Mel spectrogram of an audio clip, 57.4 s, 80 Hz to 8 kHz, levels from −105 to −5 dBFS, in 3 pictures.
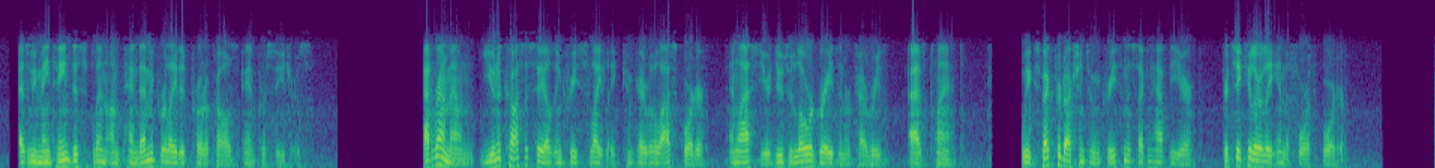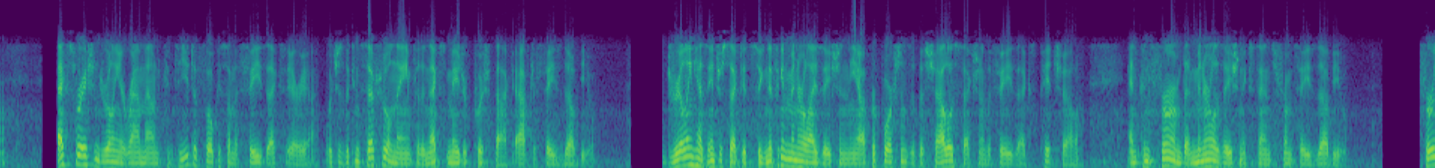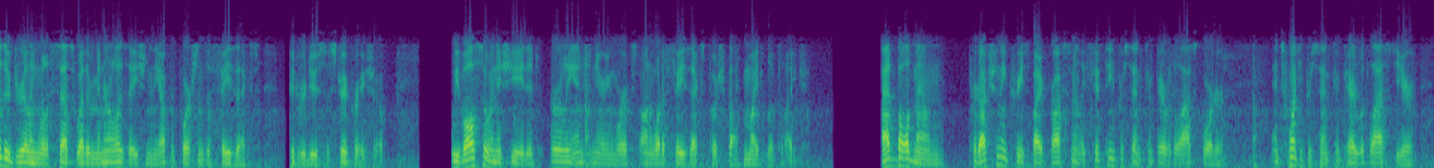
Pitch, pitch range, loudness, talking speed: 95 Hz, 85-105 Hz, -31 LUFS, 165 wpm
